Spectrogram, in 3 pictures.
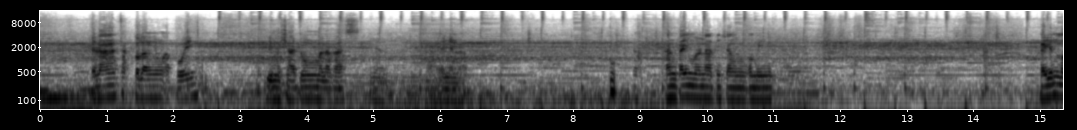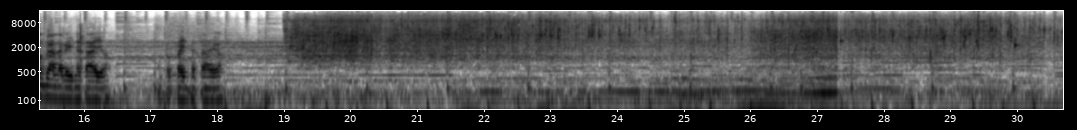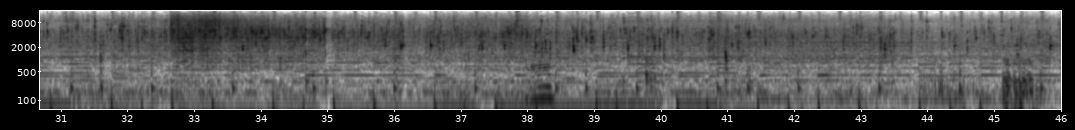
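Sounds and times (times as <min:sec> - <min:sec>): oil crackling and popping: 0:19.0 - 0:46.0
patties sizzling in hot oil: 0:19.0 - 0:46.0.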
